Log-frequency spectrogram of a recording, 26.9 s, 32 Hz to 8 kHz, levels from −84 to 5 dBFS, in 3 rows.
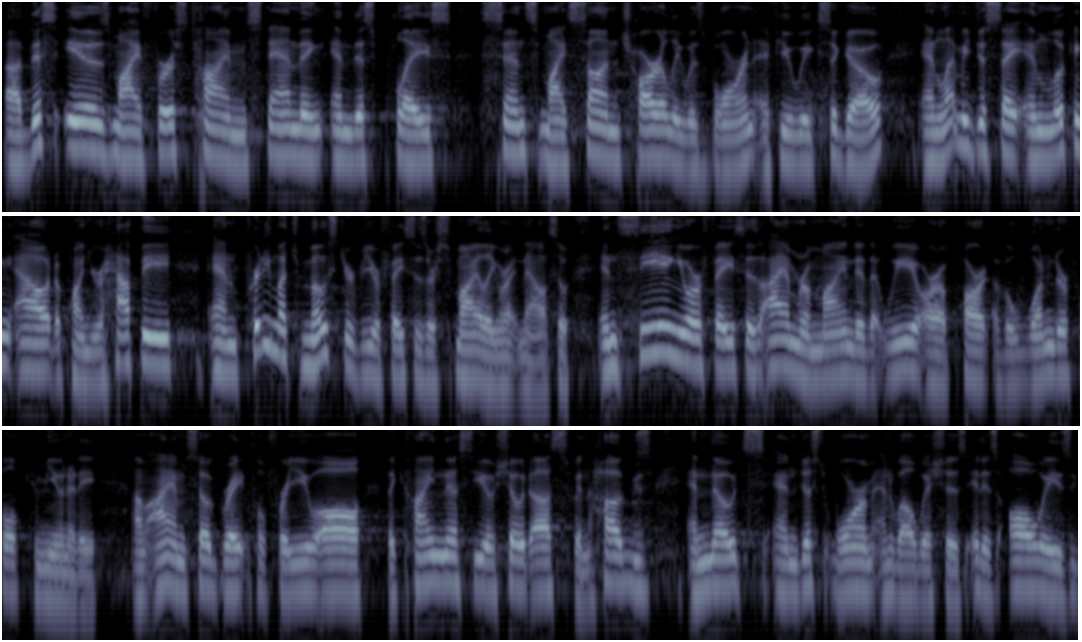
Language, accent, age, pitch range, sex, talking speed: English, American, 40-59, 120-150 Hz, male, 190 wpm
